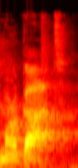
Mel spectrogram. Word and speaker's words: Margot: Her name is pronounced Margot. – Mm. – Kind of like Gail... – Good dough.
